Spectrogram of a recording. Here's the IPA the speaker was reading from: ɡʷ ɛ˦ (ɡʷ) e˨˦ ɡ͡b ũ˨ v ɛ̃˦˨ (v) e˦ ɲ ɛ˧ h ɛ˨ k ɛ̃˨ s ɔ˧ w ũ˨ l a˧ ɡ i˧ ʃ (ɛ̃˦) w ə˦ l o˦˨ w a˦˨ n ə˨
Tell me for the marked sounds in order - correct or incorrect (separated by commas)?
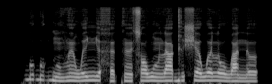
correct, incorrect, incorrect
